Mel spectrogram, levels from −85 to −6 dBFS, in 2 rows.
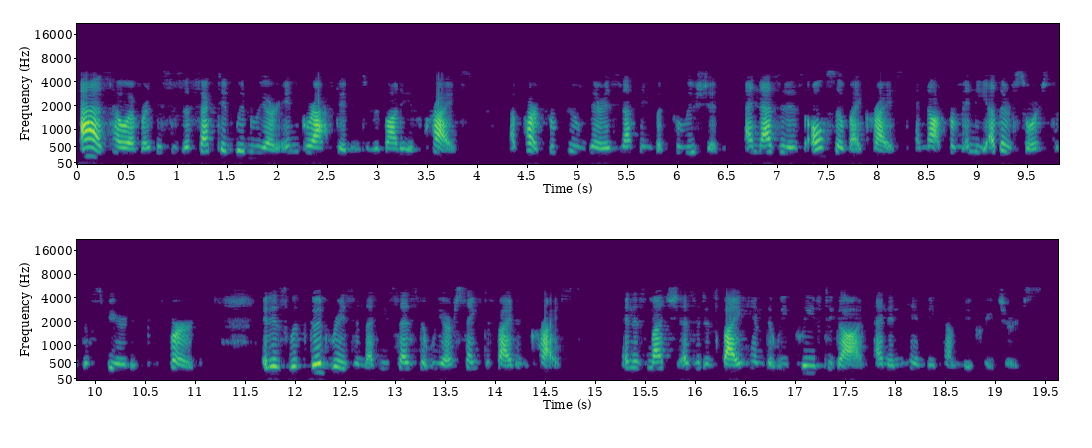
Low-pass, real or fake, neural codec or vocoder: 5.4 kHz; real; none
